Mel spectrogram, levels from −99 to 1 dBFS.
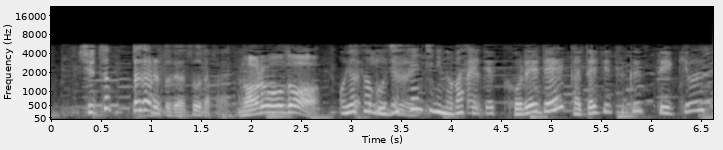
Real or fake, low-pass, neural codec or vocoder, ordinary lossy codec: real; 5.4 kHz; none; none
